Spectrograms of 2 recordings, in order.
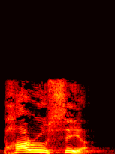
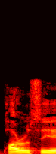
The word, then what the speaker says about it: parousia: Now, coming here is the Greek word parousia. I know you could say that however you want, but that's how it's pronounced in the Greek. Parousia is what most people say. Parousia is the Greek.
